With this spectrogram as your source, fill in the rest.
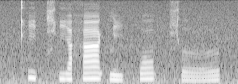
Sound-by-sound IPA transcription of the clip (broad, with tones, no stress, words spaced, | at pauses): kʰi˥˩ʔt͡ɕʰi˦˥a̯haː˥˩ kliː˨˩k̚pɔː˥˩k̚ t͡ɕʰɤː˩˦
